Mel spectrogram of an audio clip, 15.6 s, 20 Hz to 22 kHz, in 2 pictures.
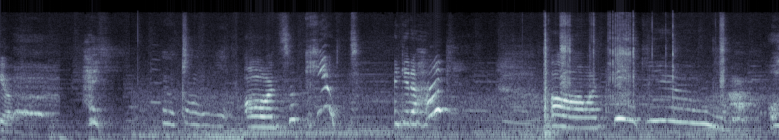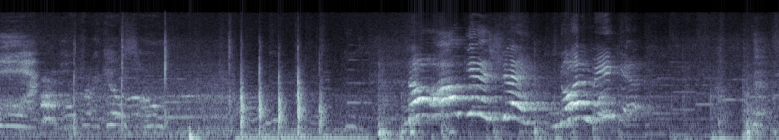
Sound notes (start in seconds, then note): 9.4 knocking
